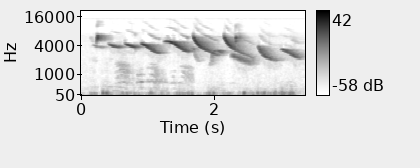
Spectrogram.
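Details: Tico-tico (rufous-collared sparrow) from a bird breeder, a fired-up male with females: a rapid series of clear, high whistled notes, each slurring downward, running about three seconds at steady loudness, with faint low thumps underneath.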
